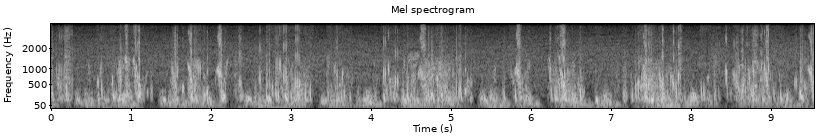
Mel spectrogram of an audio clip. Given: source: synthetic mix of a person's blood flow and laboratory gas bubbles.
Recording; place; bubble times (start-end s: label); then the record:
Doppler ultrasound of blood flow; precordium
0.00-0.29 s: bubbles
0.55-1.28 s: bubbles
1.47-2.00 s: bubbles
2.04-2.23 s: bubbles
2.30-2.42 s: bubbles
2.58-3.31 s: bubbles
3.42-3.78 s: bubbles
4.01-4.09 s: bubbles
4.12-5.28 s: bubbles
5.62-6.08 s: bubbles
6.19-6.68 s: bubbles
6.78-6.88 s: bubbles
7.13-7.92 s: bubbles
8.09-9.17 s: bubbles
9.27-9.55 s: bubbles
From the record:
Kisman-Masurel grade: 444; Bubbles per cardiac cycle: continuous sound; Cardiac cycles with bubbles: 100%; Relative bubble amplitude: maximal (0.775 to 0.999); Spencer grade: 4 (maximum detectable bubble signal sounding continuously throughout systole and diastole of every cardiac period, and overriding the amplitude of the normal cardiac signals); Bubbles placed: only in the low amplitude regions of the cardiac cycle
